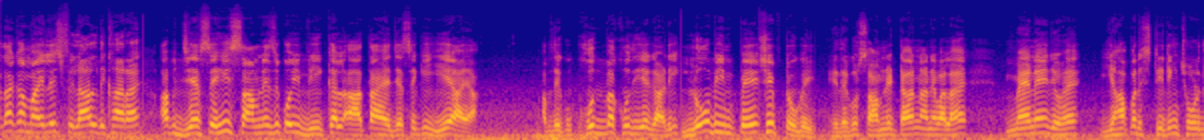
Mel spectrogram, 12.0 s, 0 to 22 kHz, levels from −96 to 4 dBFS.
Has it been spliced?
yes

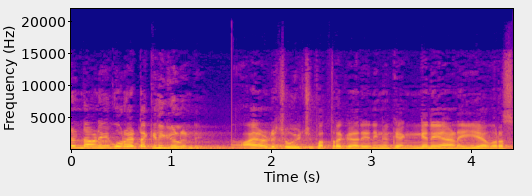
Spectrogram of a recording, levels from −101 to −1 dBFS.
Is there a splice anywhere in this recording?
yes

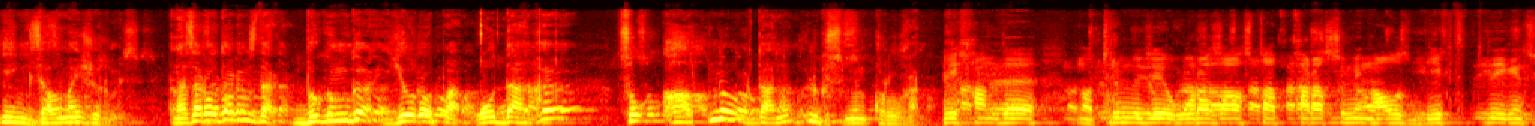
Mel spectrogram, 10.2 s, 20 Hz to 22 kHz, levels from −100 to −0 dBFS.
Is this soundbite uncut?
no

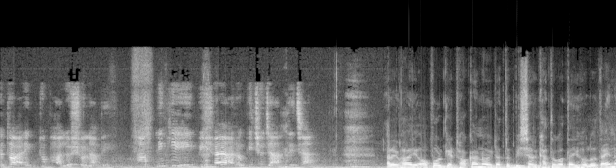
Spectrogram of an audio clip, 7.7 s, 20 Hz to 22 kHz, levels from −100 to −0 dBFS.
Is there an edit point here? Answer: no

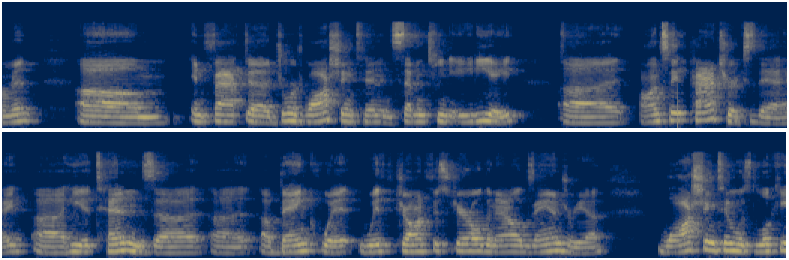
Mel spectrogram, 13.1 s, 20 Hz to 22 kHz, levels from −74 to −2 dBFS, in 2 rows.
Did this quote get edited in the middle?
yes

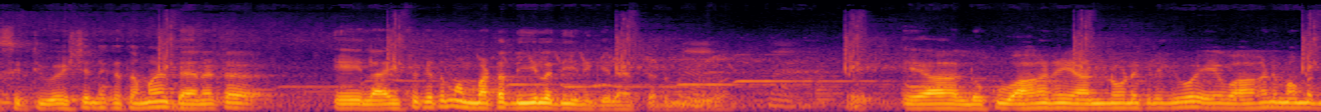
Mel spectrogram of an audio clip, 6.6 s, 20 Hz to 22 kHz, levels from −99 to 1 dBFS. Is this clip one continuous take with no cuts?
yes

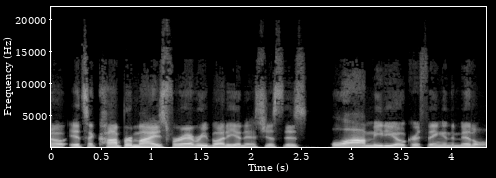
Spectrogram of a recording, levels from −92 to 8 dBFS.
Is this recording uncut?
no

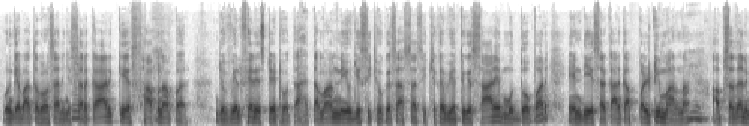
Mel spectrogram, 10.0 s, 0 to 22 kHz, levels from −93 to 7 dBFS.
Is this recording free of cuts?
yes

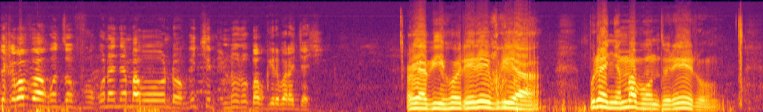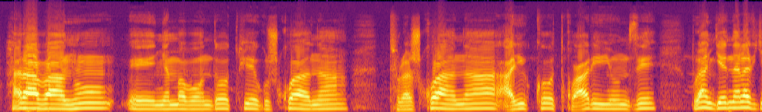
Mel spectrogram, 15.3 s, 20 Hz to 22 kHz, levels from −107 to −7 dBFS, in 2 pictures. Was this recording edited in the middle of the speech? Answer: no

